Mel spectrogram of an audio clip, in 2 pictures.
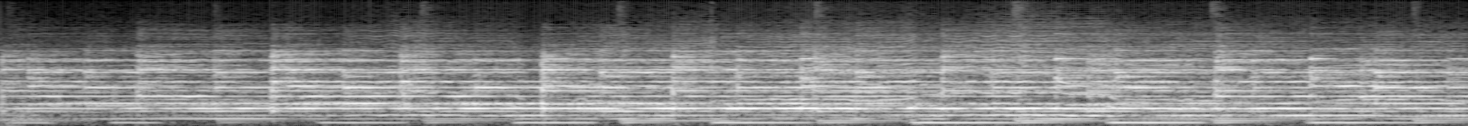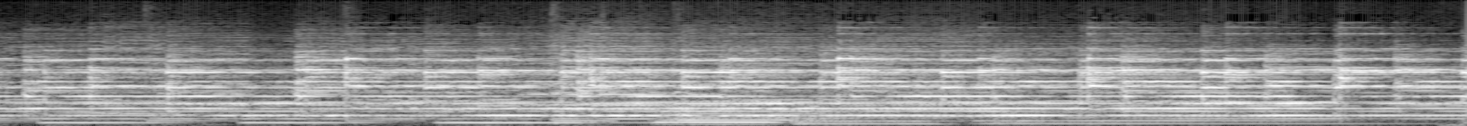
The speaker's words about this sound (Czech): Zvuk prvi zvona sa Saborne crkve kao da je probudio srpsko stanovništvo naše prestonice iz dubokog sna i kao da je oživeo sve slojeve naroda i u njemu izazvao i utvrdio verovanje u bolju budućnost Srbije i njezine prestonice.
